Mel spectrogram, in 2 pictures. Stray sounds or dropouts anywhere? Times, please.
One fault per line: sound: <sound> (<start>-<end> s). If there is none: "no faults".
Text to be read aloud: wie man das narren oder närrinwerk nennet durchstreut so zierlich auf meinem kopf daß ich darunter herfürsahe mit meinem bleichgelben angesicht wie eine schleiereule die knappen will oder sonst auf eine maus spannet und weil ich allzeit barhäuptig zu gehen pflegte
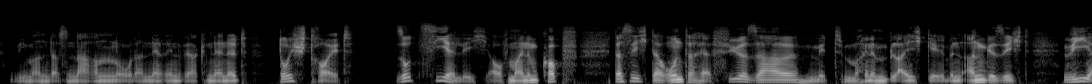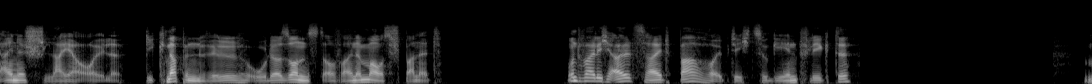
no faults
